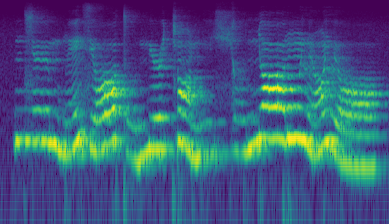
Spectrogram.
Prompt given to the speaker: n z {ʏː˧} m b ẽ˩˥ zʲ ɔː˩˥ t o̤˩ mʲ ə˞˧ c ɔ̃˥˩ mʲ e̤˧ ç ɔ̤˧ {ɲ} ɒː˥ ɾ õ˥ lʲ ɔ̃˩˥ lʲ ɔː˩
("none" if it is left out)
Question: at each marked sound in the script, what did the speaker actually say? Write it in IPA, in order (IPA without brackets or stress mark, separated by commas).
ʏː˧, ɲ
